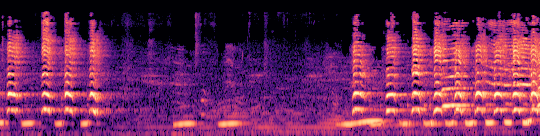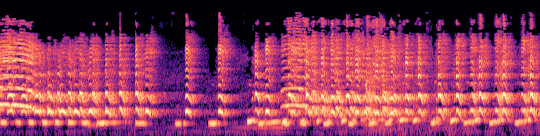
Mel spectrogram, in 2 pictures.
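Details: Siamang song at Antwerp Zoo: loud barks and rising hoots that accelerate into a dense, overlapping chorus of harsh harmonic calls, rapid and almost continuous, with brief pauses between bursts.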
